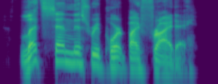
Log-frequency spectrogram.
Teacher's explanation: Right, it sounds like a question. Now say, let's send this report by Friday, with your voice going down. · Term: falling tone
